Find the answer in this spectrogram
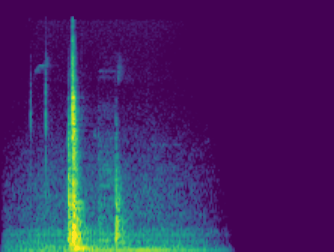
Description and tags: unlocking Car
car, vehicle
